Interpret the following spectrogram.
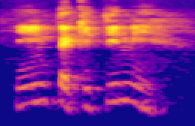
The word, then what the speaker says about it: intequitini: Intequitini, intequitini. Tequitini se deriva de tequit, que es trabajo. ¿De acuerdo? Entonces, los trabajadores lo pronunciamos como intequitini.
